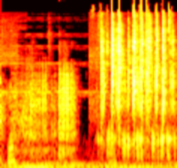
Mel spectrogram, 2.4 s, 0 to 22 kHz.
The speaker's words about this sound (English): Will you just roll two dice for me? D6. D6.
